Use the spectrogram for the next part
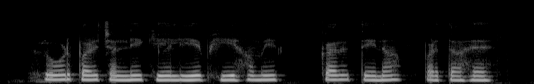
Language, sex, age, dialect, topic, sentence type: Hindi, female, 51-55, Garhwali, banking, statement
